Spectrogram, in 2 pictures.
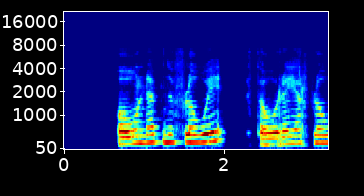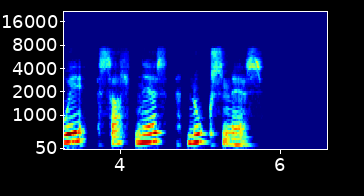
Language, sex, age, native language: Icelandic, female, 40-49, Icelandic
